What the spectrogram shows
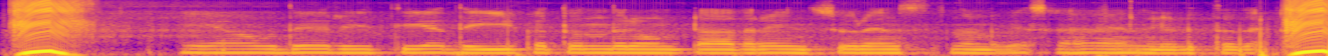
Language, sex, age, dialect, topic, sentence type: Kannada, male, 25-30, Mysore Kannada, banking, statement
